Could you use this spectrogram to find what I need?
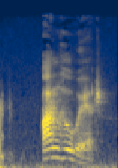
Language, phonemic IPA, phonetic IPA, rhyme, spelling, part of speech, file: Welsh, /aŋˈhəwɪr/, [aŋˈɦəwɪr], -əwɪr, anghywir, adjective, Cy-anghywir.ogg
- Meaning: false (untrue, not factual, wrong)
